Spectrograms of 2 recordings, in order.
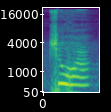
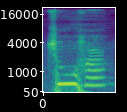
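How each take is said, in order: First: The first vowel u is short. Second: The first vowel u is long. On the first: The speaker calls it wrong. "पहला चूहा ये क्या है? गलत है।" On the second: The speaker calls it right. "उच्चारण कौन सा सही है? दूसरा वाला"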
